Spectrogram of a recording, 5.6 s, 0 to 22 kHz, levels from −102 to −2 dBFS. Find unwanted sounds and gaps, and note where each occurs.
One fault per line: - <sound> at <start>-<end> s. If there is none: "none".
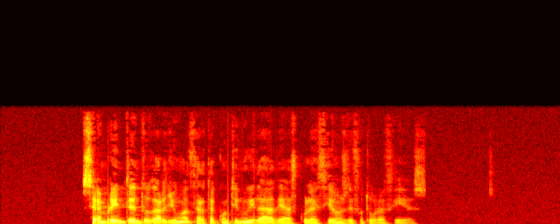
none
